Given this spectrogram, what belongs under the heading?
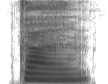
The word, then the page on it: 杆: gǎn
